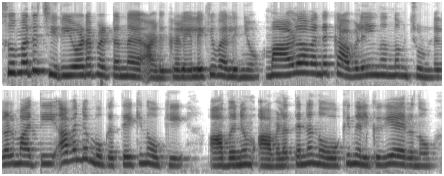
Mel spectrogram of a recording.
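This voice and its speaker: A woman storyteller reading a scripted romance audio story in an even, calm storybook way. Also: fairly high pitch, brisk.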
